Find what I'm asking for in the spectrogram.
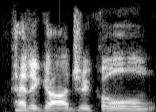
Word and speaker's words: pedagogical: You know, about a month ago, we sat down with a professor who said, hey, I have this this pedagogical, did I say that right, Brian? – Yeah, you nailed it.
